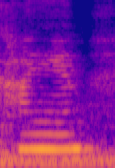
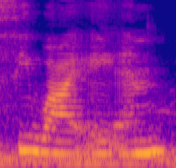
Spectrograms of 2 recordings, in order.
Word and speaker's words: cyan: I always say it wrong. Is it cayenne? It's CYAN blue.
